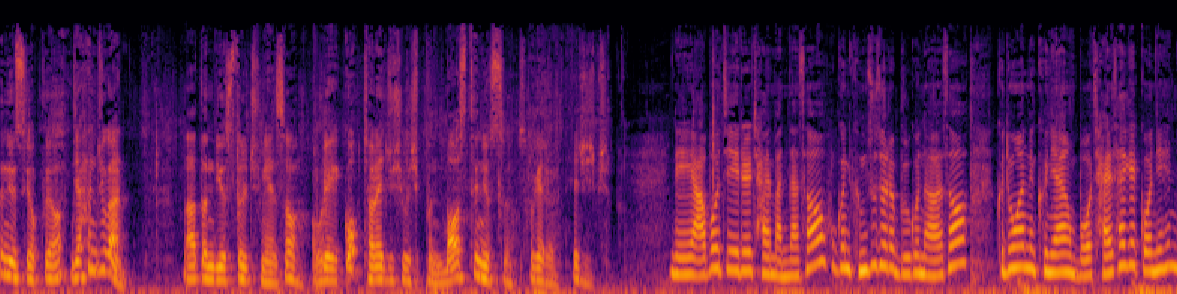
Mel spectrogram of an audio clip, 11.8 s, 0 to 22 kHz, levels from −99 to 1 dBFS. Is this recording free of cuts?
no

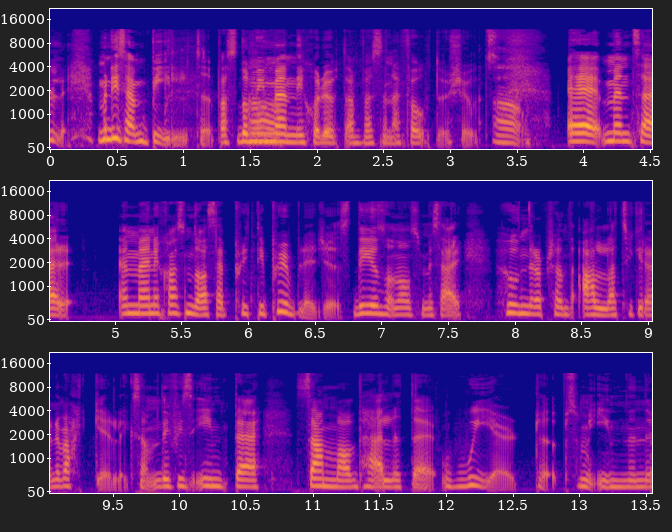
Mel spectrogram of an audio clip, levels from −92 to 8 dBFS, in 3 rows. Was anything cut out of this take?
no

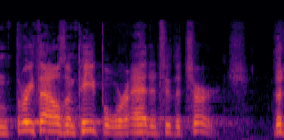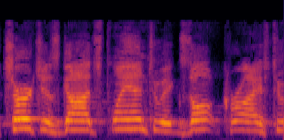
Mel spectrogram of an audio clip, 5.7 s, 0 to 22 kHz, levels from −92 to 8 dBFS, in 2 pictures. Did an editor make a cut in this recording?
yes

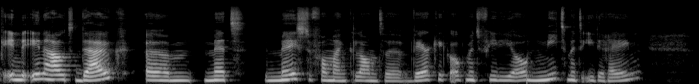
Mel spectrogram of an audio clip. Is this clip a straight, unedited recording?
yes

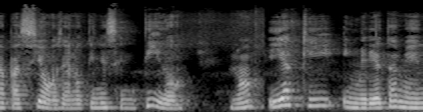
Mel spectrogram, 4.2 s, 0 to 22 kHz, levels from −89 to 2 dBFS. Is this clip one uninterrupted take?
no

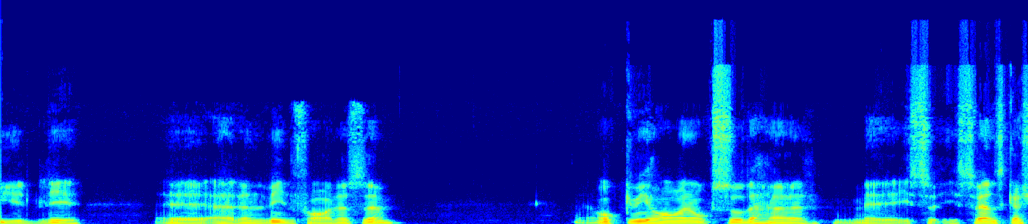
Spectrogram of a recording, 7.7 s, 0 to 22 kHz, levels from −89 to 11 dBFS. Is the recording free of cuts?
yes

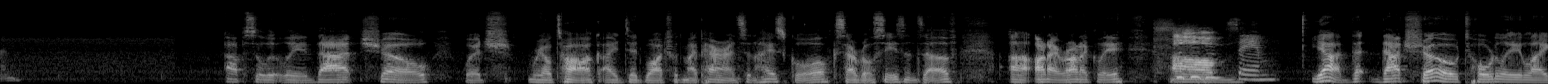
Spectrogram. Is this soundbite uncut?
no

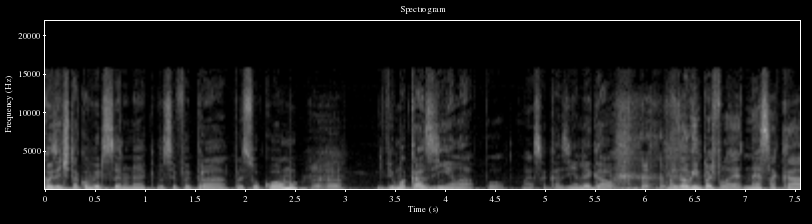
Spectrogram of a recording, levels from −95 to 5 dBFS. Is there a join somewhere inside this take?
no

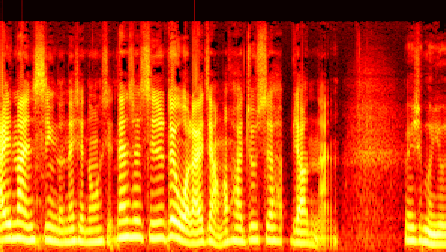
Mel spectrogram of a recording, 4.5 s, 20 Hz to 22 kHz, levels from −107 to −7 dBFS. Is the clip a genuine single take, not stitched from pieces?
yes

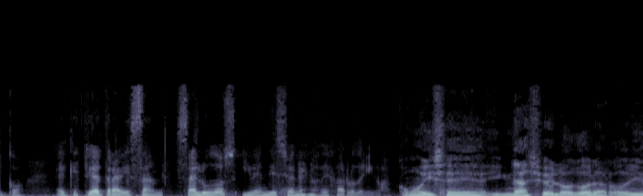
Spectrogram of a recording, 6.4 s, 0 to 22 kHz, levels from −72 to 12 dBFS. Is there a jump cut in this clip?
yes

